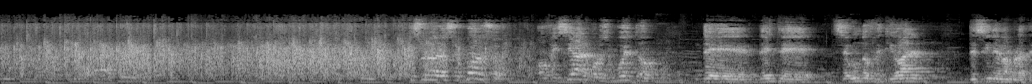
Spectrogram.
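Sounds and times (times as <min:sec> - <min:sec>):
crowd clapping: 0:00.0 - 0:06.2
speech: 0:04.2 - 0:10.3.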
